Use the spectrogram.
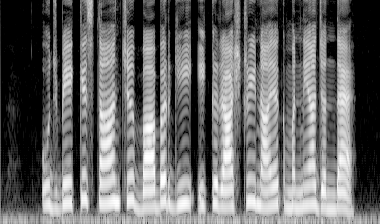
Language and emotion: Dogri, neutral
